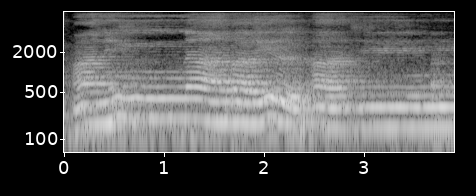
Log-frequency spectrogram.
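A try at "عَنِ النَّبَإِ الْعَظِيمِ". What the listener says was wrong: Maknya jangan dipanjangin. Anin. Dia bukan dipanjangkan, tapi ditahan, digunah. Anin naba'il azim.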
